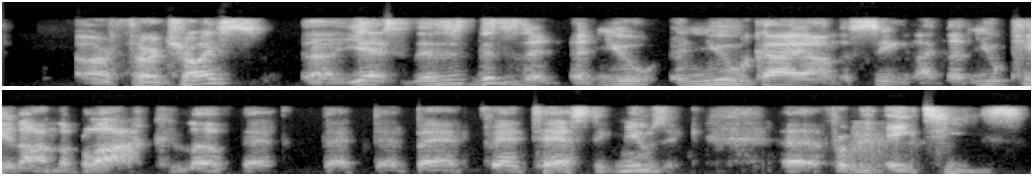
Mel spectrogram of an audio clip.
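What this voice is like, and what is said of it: Wandering put-on accent. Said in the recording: “I'm not sure where my accent is going.”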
